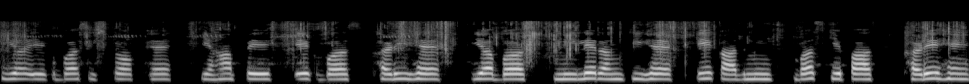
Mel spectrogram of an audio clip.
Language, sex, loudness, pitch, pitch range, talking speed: Hindi, female, -19 LUFS, 245 Hz, 240-255 Hz, 155 wpm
